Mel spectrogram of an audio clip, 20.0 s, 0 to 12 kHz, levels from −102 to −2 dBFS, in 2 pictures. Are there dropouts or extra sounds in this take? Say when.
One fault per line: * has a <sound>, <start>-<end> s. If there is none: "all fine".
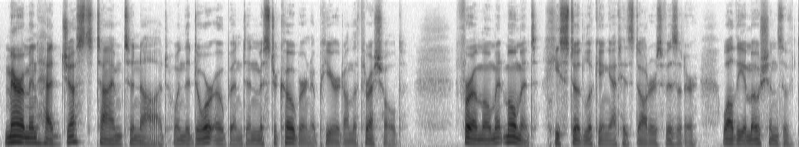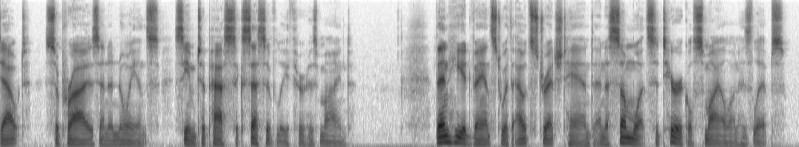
all fine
